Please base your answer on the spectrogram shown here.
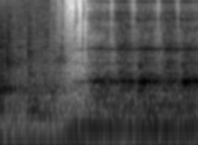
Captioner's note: seething sounds; sawing sounds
